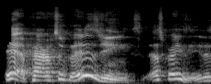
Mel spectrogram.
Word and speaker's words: Parasuco: That's how you say it, right? Parasuco. Yeah, P A R A S U C O.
